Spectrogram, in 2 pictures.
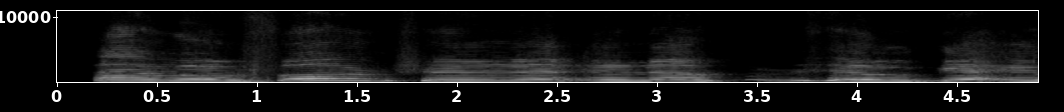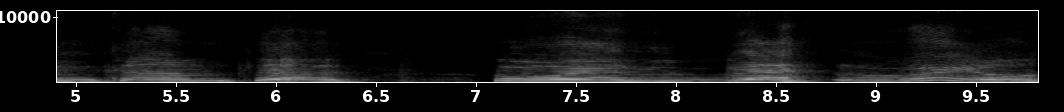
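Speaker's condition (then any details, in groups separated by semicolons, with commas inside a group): Traumatic brain injury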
